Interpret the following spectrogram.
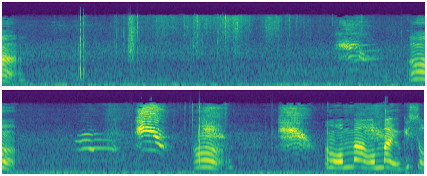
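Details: Stray kitten Ppeuti, called by a woman, answers with a string of arched meows that grow more frequent toward the end, mixed with soft human speech and clicks over a low background hum.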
